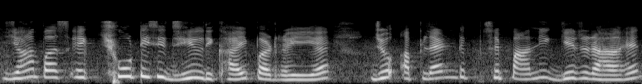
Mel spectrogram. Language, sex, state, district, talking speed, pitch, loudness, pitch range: Hindi, female, Madhya Pradesh, Katni, 160 wpm, 280 Hz, -14 LUFS, 245-320 Hz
